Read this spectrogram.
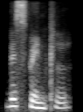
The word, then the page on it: besprinkle: Indian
